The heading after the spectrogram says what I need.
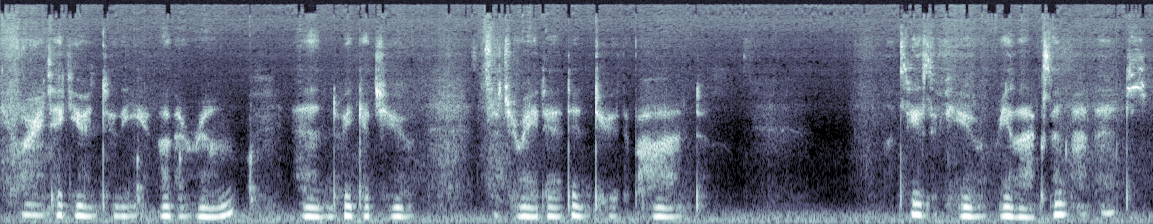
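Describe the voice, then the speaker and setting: A woman playing a calm, clinical alien doctor in an ASMR sci-fi roleplay, whispering breathy, soothing, methodical instructions. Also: low-pitched, slow pace, pauses often, low-quality recording. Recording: faint ambient noise. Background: faint spaceship ambience.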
